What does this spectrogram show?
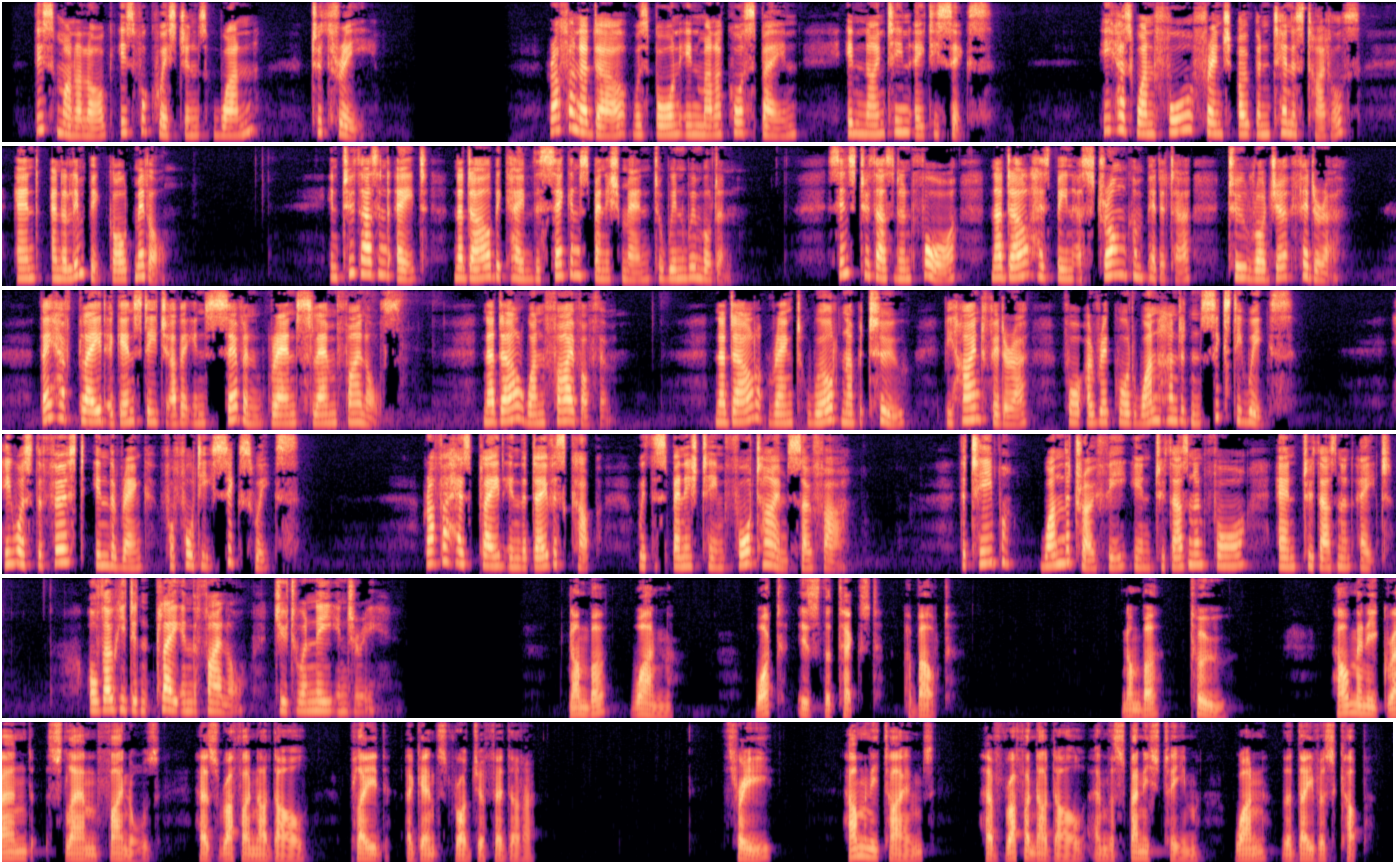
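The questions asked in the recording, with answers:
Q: What is the text about?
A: Rafa Nadal

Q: How many times have Rafa Nadal and the Spanish team won the Davis Cup?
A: Twice (2004 and 2008)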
